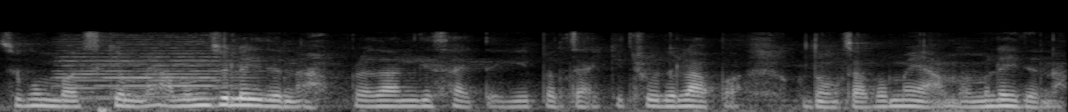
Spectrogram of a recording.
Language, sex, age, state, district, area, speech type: Manipuri, female, 30-45, Manipur, Bishnupur, rural, spontaneous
